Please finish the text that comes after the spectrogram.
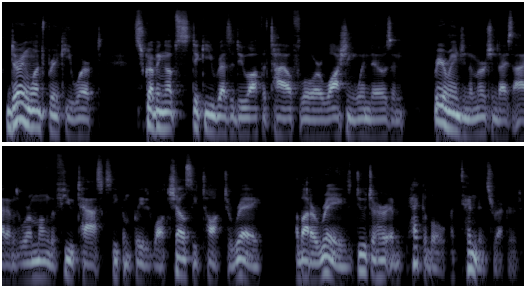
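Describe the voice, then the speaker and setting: A man reading his own novel aloud as expressive audiobook narration. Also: deep voice, a little fast.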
